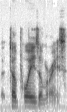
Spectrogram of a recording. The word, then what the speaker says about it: topoisomerase: dna primase dna helicase dna ligase and topio topoisomerase sorry that's how to pronounce that so those are the main ones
